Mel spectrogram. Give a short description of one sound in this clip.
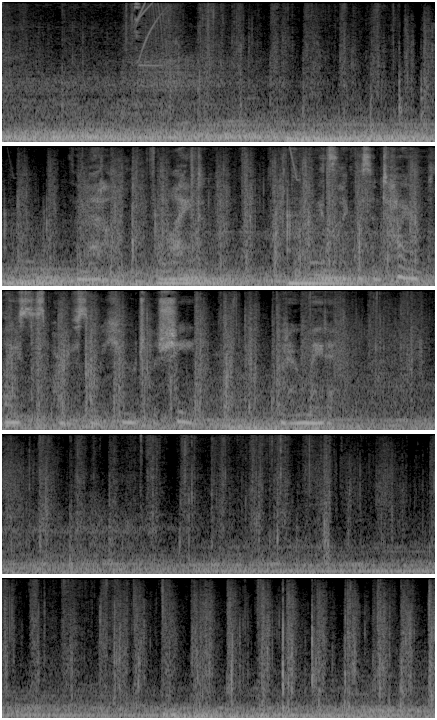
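Footsteps tread steadily.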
